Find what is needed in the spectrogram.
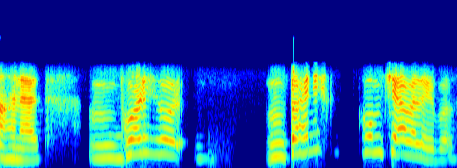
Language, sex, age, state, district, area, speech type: Kashmiri, female, 18-30, Jammu and Kashmir, Shopian, rural, conversation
